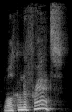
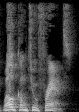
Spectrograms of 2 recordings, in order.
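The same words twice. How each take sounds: First: Soft, offhand mock welcome with a lifted ending; understated imitation, softer and rising at the end; imitating opponent's greeting. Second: Said in the usual way. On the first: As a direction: quietly mimic a cool, taunting welcome.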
